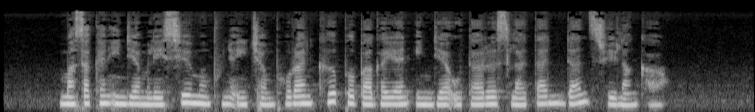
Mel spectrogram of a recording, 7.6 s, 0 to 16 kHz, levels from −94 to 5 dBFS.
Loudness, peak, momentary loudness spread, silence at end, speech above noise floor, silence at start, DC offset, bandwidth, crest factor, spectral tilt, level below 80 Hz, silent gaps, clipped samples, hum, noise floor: -21 LUFS; -4 dBFS; 5 LU; 0.9 s; 37 dB; 0.6 s; under 0.1%; 11.5 kHz; 18 dB; -6 dB/octave; -54 dBFS; none; under 0.1%; none; -58 dBFS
